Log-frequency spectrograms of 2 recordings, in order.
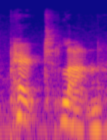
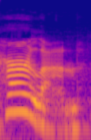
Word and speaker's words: Perlan: Why is it called, well, why do you pronounce it Pertlan? Perlan. It's Icelandic for pearl. No, but if it's spelled... Perlan. Yeah, but where's the T coming from? I honestly don't know. It's just Perlan.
